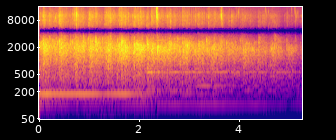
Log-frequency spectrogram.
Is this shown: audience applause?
yes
